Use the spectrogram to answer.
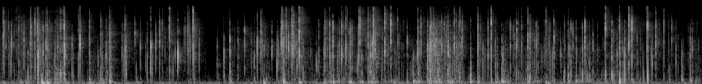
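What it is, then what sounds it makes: Plastic bag of small beads. A clear plastic bag filled with small purple beads or granules is cupped in both hands while long nails squeeze and scratch it. The plastic gives off dense, bright crinkling and crackling with many quick, sharp snaps across the clip.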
